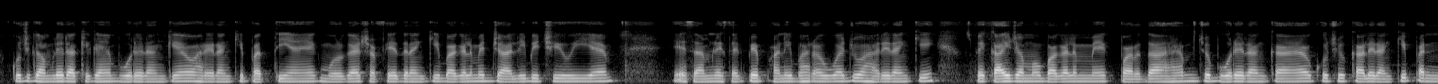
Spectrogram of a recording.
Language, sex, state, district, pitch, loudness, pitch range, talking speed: Hindi, male, Uttar Pradesh, Hamirpur, 140 Hz, -18 LUFS, 135-145 Hz, 245 wpm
